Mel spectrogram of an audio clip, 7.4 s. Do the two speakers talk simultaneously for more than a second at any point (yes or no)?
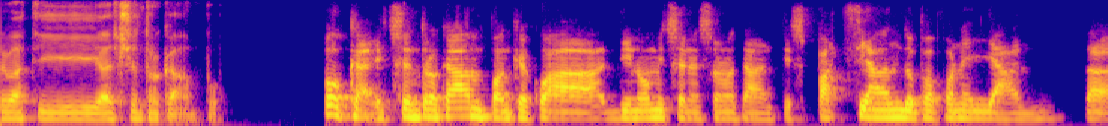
no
